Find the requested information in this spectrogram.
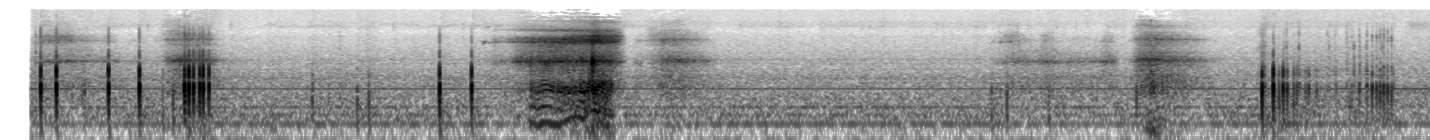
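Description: Intermittent noisy breathing in sleep with a few rough snoring breaths between quiet stretches and scattered clicks; ordinary snoring.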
